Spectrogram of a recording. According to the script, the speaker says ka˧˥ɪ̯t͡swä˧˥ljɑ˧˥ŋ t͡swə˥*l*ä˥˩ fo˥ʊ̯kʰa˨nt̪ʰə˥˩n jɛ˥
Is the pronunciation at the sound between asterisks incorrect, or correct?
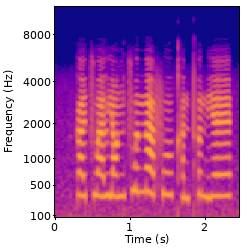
incorrect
